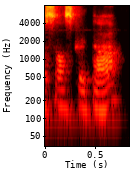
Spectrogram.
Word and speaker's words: Sanskrita: So for example, in Sanskrit, you would say Rama, Yoga, Ganesha, whereas you'd say Ram, Ganesh, Yog, and so on. And so Sanskrita would be the Sanskrit way, and Sanskrit would be basically the more modern way of pronouncing it.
